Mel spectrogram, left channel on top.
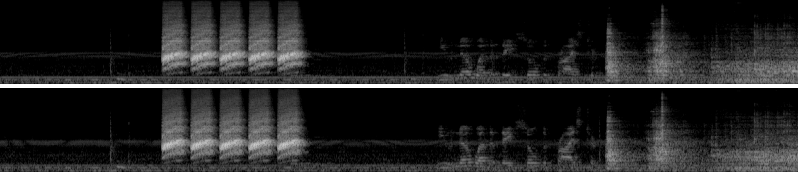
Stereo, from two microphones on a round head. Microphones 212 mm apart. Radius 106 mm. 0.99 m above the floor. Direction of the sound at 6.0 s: Centre (ahead or behind).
